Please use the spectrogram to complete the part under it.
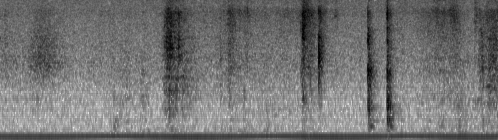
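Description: A guitar thumps softly as it is set down on a padded chair.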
